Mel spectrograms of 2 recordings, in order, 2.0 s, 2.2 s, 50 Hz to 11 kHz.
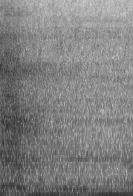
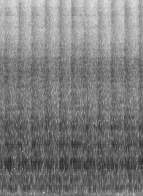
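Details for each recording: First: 1968 Jaguar E-type Series 1.5, stored all winter and with new parts fitted, cold-started on full choke: it catches immediately and settles into a steady, even low idle with no misfire; it still wants choke. A normal cold start. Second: 1968 Jaguar E-type Series 1 that sat all winter, old original starter, starting fluid sprayed into each carb: slow, even cranking that never fires or catches. Owner wonders whether there is spark. Cranks but won't start.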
